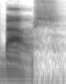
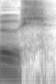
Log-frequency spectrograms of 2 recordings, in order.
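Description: First: The vowel sounds like 'ow' as in 'house'. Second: The vowel sounds like 'oo' as in 'douche'. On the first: This is the older, habitual way of saying it. "I always pronounced it Bausch" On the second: This is how younger fans say it. "all the young kids nowadays call it Boosh, which sounds too much like douche"

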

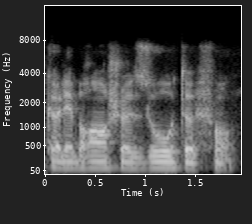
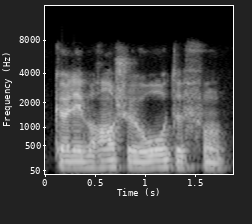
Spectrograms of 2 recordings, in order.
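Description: First: A z sound links into the following word. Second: No z sound links into the following word. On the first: The speaker calls it wrong. "and not que les branches hautes font" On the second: The speaker calls it right. "we have que les branches hautes font"

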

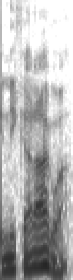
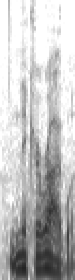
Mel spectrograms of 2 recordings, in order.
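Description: First: The name has a Spanish pronunciation. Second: The name has an American English pronunciation. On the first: "in Spanish, this will be Nicaragua" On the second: "Normal kind of American pronunciation"

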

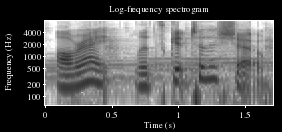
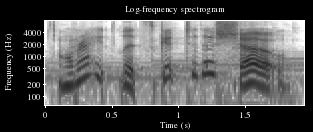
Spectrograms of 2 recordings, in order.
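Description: First: It is said with calmer, toned-down energy. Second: It is said with excited, high energy.

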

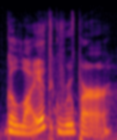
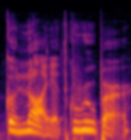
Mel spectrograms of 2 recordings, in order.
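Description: First: It is said in a plain voice. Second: It is said in a big, dramatic voice.

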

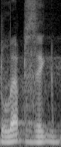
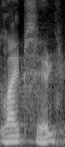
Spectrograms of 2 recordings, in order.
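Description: First: It is said the way the spelling suggests. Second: It is said the way locals say it. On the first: This is how the name looks when read. "It looks like Leipzig" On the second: This is how the people there say the name. "but they pronounce it Leipzig"

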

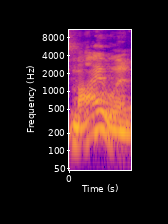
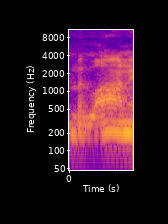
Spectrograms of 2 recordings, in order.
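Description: First: The name is pronounced the local Michigan way. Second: The name is pronounced the Italian way. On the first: It refers to the town in Michigan. "We have Milan. So that's just how you say it" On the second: It refers to the city in Italy. "you might have heard of Milan in Italy"

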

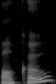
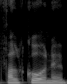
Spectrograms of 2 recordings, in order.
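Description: First: The name is said the American way. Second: The name is said the non-American way. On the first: "in America you say Falcone" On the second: "I would say Falcone"

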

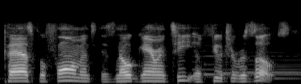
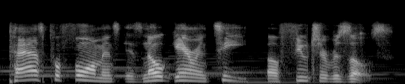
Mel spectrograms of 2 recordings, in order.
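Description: First: It is said in a calm, plain way. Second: It is said with more power and force.

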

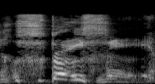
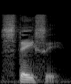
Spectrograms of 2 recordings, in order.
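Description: First: It is said in a hyped announcer voice. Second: It is said in a normal speaking voice.

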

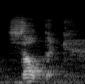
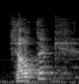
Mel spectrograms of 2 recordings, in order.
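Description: First: The word begins with a soft S sound. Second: The word begins with a hard K sound. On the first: It refers to the basketball players. The speaker calls it wrong. "not Celtic" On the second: It refers to the people of Ireland. The speaker calls it right. "the proper pronunciation is Celtic"

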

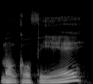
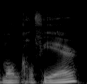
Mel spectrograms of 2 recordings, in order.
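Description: First: The name is said with a French-style pronunciation. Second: The name is said with an English-style pronunciation. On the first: The speaker calls it right. "I think it's pronounced Montgolfier" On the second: The speaker calls it wrong. "instead of Montgolfier"

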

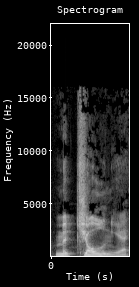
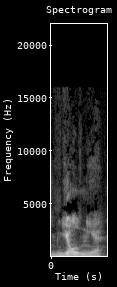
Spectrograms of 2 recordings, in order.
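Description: First: The name begins with a hard J sound. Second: The name begins with a soft Y sound. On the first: The speaker calls it wrong. "Not many hard J's. It's not like Mjolnir" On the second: The speaker calls it right. "it's Mjolnir"

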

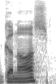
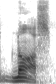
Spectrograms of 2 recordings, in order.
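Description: First: The word starts with a hard G sound. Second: The word starts with an N sound. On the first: The speaker calls it wrong. "I was pronouncing it wrong. I was always calling them GNOS" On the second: The speaker calls it right. "But the G is silent"

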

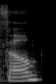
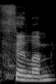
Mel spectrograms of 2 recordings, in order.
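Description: First: The word is said in the speaker's plain accent. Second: The word is said in an Irish accent.

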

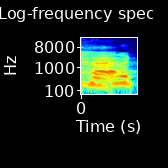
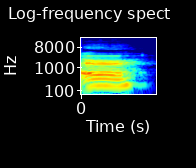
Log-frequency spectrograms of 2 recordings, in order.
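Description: First: The word begins with an audible h sound. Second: The word begins directly with the vowel. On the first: This is how Australians say the start of herb. "we say the her" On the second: This is how Americans say the start of herb. "not the er"

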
